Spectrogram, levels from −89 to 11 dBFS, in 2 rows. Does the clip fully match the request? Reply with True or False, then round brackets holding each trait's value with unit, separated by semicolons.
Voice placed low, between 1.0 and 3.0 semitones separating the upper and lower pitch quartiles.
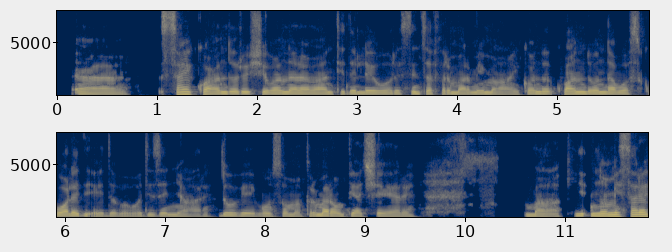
True (130 Hz; 2.5 semitones)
